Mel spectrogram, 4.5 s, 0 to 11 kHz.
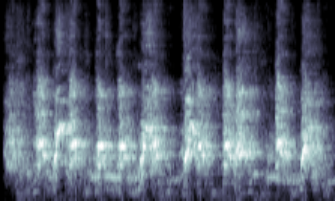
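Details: Two dogs barking at another dog, recorded 31 January 2017: a rapid run of sharp, loud barks, roughly two per second, each bark a short burst, steady and insistent throughout.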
